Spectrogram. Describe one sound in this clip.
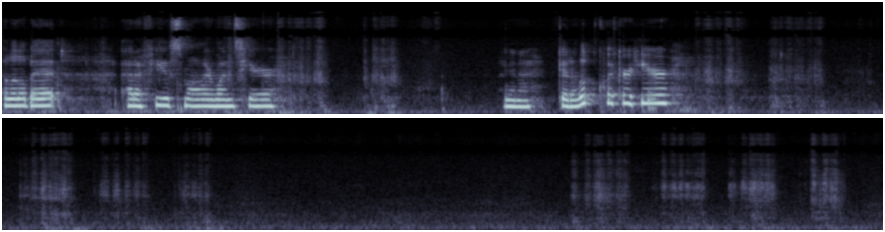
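A paintbrush dabs and brushes softly on canvas.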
